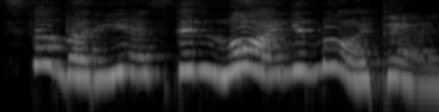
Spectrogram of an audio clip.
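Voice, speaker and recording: A squeaky, female-sounding put-on character voice, extremely high in pitch for a woman, at a moderate pace. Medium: read story.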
